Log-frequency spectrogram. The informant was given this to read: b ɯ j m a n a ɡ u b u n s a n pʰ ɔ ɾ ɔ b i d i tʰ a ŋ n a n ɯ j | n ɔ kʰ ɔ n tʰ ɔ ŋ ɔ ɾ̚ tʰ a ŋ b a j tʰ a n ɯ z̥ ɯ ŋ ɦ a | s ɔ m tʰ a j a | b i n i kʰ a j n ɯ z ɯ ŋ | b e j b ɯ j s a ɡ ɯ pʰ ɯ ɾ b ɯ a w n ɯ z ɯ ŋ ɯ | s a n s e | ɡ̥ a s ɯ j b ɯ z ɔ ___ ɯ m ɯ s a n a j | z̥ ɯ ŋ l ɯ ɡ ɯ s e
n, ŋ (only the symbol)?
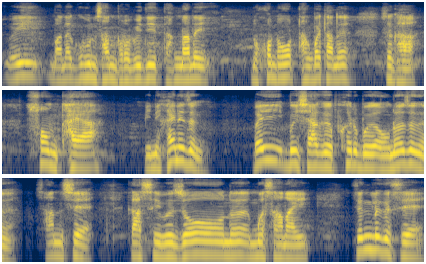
n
